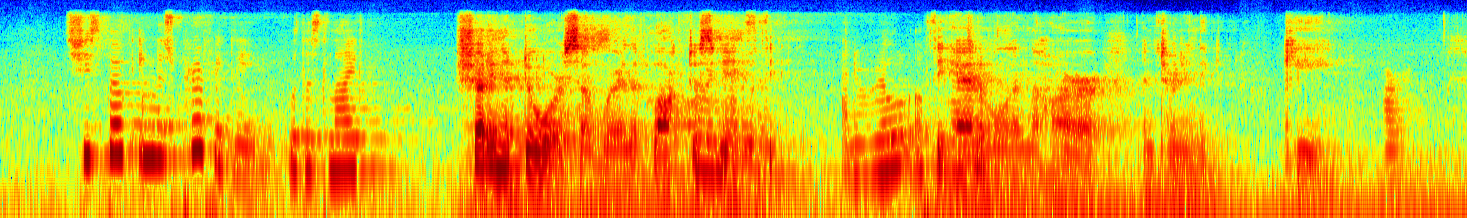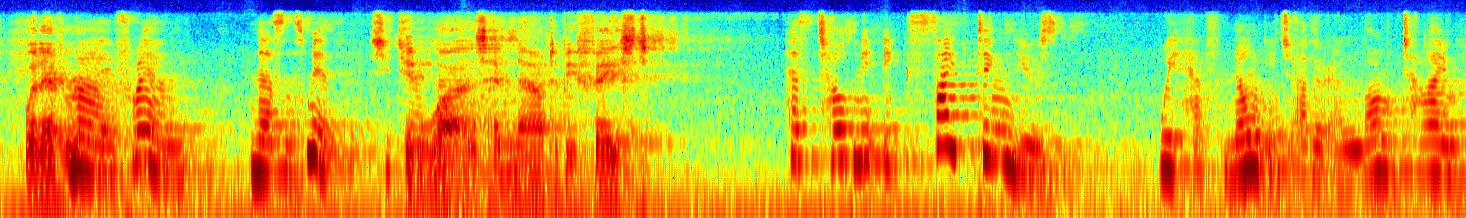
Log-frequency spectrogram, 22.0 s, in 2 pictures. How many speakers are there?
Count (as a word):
two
